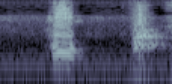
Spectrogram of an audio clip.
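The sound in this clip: Dogs barking: two loud barks about a second apart, the first clear and tonal, the second rougher and noisier, over a low steady background hum.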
